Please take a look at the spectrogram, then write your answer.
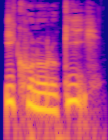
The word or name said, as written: ikonologi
